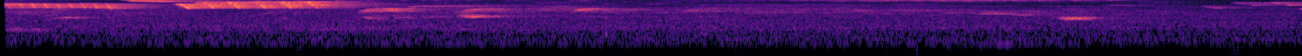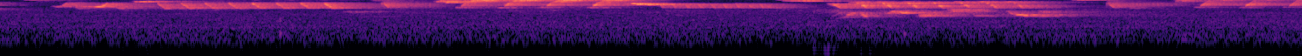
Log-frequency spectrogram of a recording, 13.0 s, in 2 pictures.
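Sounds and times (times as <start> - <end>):
bird song with dense high buzzy trills and rapid chattering: 0.1 - 13.0.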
